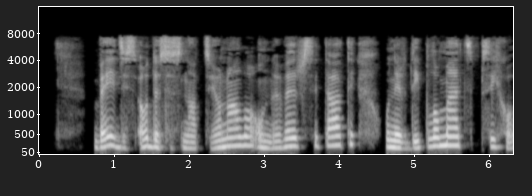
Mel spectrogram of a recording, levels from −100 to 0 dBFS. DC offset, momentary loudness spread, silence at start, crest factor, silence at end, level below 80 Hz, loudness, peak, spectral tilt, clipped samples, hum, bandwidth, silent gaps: under 0.1%; 8 LU; 0.25 s; 18 dB; 0 s; -66 dBFS; -19 LUFS; -2 dBFS; -4.5 dB/octave; under 0.1%; none; 8 kHz; 0.62-0.73 s, 4.57-4.61 s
